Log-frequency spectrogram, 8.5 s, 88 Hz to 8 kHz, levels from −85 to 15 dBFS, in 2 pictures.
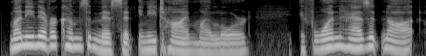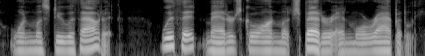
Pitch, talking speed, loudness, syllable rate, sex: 155 Hz, 205 wpm, -19 LUFS, 5.8 syllables/s, female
